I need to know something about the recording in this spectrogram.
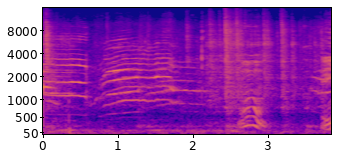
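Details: An orange cat ill with a cough and a cold lets out two meows, the second long and gently falling, followed by rustling and handling noises.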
